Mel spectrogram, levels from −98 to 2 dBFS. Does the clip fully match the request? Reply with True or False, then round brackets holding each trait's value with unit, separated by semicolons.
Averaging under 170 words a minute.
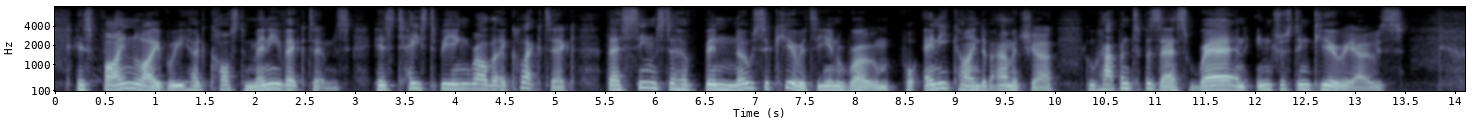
True (145 wpm)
